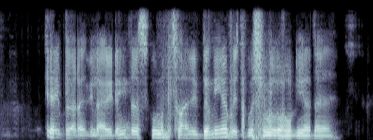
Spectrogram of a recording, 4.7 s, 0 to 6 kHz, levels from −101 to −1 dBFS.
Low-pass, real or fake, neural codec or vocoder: 5.4 kHz; fake; codec, 16 kHz in and 24 kHz out, 0.6 kbps, FireRedTTS-2 codec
